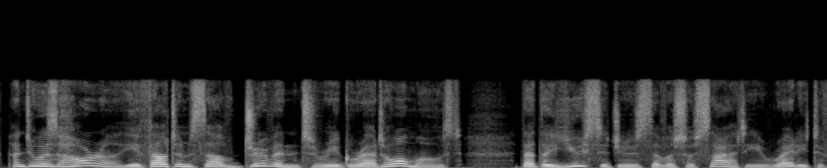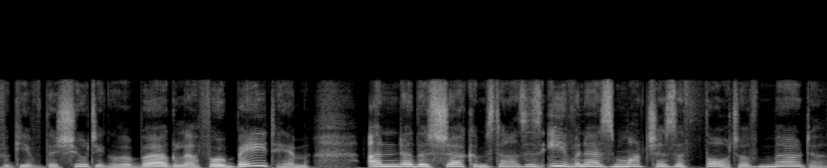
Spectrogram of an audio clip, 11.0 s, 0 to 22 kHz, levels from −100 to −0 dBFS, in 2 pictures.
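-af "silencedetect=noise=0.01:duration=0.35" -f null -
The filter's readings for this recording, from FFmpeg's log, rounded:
silence_start: 3.05
silence_end: 3.49 | silence_duration: 0.44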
